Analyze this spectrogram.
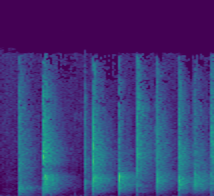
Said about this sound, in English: Woo! Let's get some applause.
